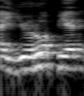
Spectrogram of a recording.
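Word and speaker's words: European: वो गलत है, क्योंकि इसका उच्चारण में यह आ रहा है, यह व्यंजन होता है। आप ये मत देखो कि ये ई से स्टार्ट हो रहा है जो वोवल है, ठीक है।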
